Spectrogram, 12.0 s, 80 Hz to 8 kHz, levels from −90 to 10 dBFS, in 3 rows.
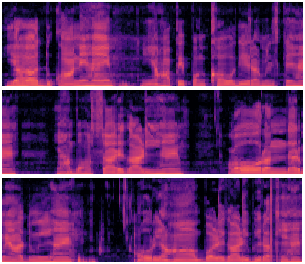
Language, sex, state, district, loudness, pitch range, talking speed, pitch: Hindi, male, Chhattisgarh, Korba, -28 LUFS, 180-195 Hz, 130 wpm, 185 Hz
